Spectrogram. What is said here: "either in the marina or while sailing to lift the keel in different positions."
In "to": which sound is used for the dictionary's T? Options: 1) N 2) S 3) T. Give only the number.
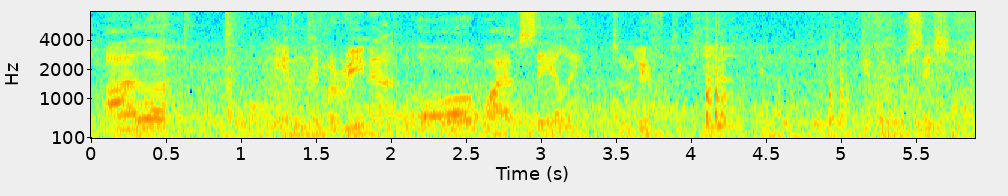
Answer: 2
